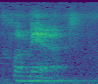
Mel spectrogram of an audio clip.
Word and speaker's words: Clement: nfib are represented by paul clement emphasis on the last syllable and michael carbon paul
